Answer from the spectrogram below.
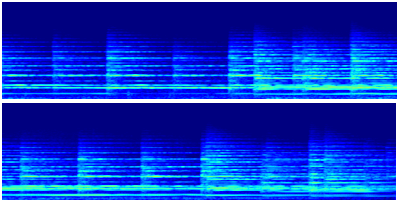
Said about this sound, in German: Es hatte auf jeden Fall mit dem Klang zu tun und mit Kirchenglocken.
